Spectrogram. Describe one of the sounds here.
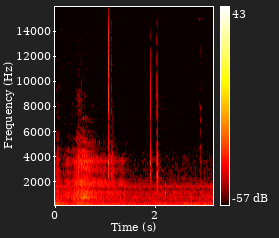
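A cable clicks into a phone.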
